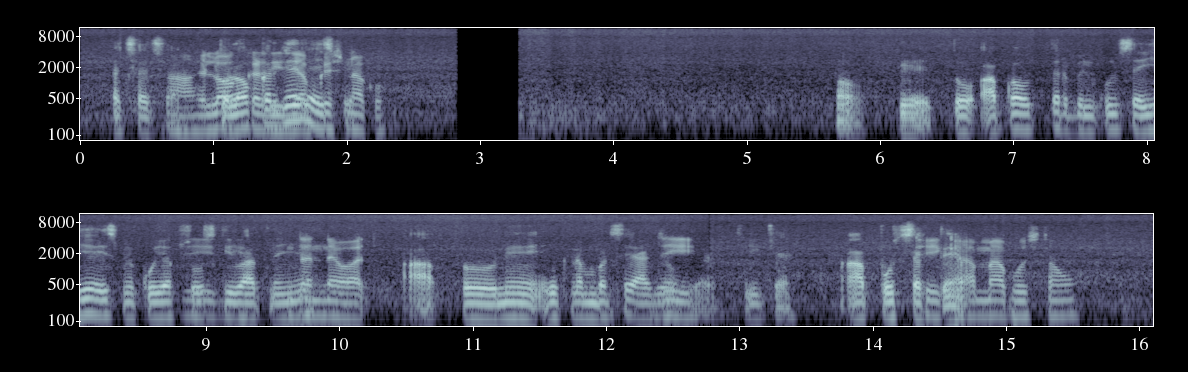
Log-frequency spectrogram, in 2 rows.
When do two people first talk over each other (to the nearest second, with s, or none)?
1 s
